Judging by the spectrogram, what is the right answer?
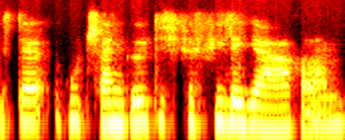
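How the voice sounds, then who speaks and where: This woman's voice has a dark, mellow tone and a medium pitch. It sounds somewhat breathy, with fairly even intonation. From Berlin, Germany. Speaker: workshop presenter, former German teacher. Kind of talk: online workshop presentation.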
